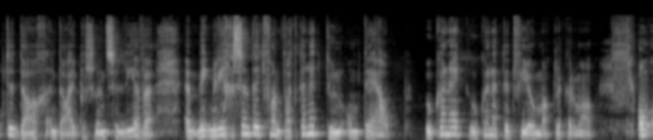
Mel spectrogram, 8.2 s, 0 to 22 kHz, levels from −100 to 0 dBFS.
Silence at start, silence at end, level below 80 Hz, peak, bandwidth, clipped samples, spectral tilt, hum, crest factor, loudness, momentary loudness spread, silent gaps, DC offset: 0.05 s; 0 s; -64 dBFS; -14 dBFS; 13 kHz; under 0.1%; -5 dB/octave; none; 18 dB; -32 LUFS; 10 LU; none; under 0.1%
